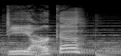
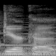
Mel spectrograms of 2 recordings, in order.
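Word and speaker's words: Dearka: says anything I know some of the dubs pronounced Dirka di ARCA and I haven't seen the sub but in the HD remaster he's pronounced Dirka so I'm sticking with that and then Nicole I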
